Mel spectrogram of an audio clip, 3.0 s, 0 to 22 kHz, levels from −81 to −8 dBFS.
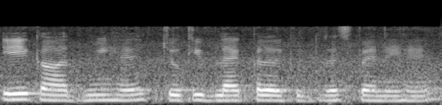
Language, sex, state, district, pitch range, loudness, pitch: Hindi, female, Uttar Pradesh, Lucknow, 185-200 Hz, -15 LUFS, 190 Hz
